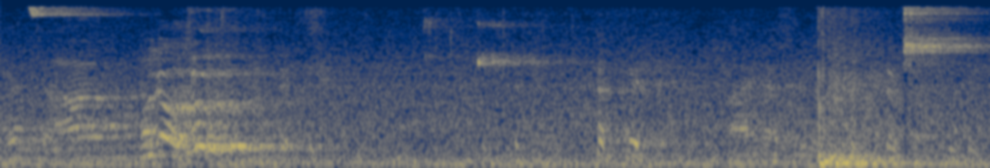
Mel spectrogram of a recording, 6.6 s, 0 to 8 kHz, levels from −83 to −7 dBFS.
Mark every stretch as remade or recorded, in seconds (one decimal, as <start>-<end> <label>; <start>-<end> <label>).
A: 0.0-6.6 recorded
